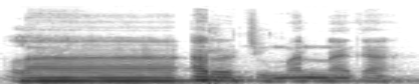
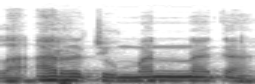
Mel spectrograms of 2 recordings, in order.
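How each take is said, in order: First: The first vowel is long. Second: The first vowel is short. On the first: I will not stone you. The speaker calls it wrong. "dibaca panjang" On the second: I will surely stone you. The speaker calls it right. "pendek saharokat"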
